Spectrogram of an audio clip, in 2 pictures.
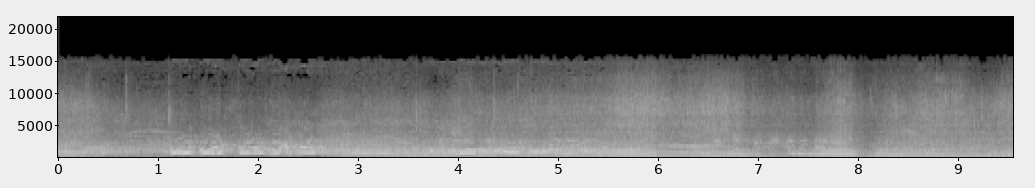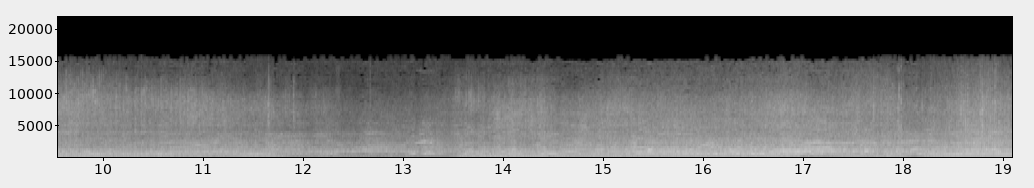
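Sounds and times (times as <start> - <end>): racing engines revving: 0.0 - 19.0.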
